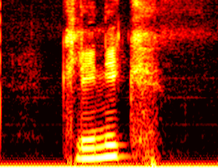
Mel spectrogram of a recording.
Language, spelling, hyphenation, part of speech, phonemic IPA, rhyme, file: Dutch, kliniek, kli‧niek, noun, /kliˈnik/, -ik, Nl-kliniek.ogg
- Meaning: a clinic, type of hospital or other medical facility for outpatient treatment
